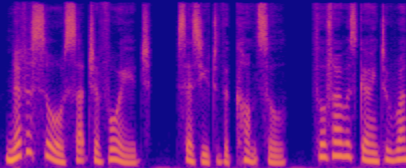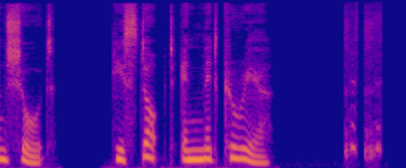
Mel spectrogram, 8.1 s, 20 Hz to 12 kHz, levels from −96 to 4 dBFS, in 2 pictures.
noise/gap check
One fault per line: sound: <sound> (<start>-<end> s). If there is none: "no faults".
sound: laugh (7.5-7.9 s)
